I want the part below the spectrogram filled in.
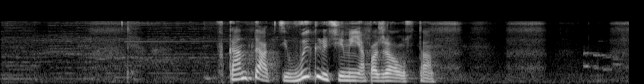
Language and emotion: Russian, angry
